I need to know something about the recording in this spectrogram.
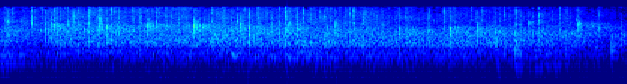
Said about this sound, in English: And so I think we should applaud that. Come on, let's give God praise for that.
